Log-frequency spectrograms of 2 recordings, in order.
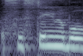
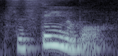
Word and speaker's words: sustainable: stress of daily life and next we have sustainable living with a stress on the second syllable sustainable sustainable living has a stress on the first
